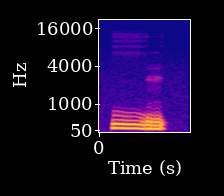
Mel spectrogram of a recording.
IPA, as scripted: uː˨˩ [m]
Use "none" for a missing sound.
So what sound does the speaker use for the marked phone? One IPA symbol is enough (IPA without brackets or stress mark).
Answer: m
